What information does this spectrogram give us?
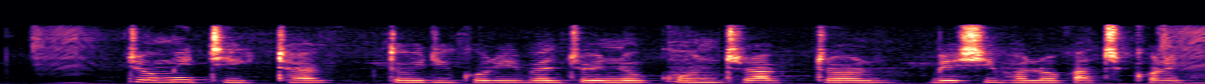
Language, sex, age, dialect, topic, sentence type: Bengali, female, 31-35, Rajbangshi, agriculture, question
